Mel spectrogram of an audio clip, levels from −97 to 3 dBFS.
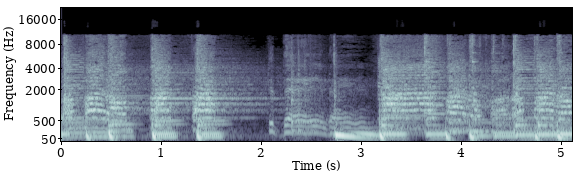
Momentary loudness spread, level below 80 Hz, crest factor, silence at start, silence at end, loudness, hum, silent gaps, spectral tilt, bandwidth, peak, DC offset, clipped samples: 12 LU; -30 dBFS; 14 dB; 0 s; 0 s; -16 LUFS; none; none; -4.5 dB/octave; 11 kHz; -2 dBFS; under 0.1%; under 0.1%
